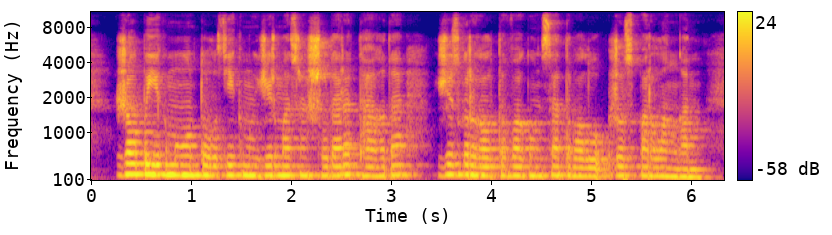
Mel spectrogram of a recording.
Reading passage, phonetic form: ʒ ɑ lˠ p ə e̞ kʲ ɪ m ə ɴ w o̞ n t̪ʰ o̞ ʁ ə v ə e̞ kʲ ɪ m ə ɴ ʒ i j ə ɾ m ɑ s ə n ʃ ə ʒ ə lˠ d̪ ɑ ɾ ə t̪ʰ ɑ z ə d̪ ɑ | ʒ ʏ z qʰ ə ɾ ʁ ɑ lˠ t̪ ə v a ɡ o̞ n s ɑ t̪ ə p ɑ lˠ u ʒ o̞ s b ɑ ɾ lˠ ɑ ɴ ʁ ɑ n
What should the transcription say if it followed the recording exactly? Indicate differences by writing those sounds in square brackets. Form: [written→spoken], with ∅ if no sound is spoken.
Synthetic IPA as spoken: ʒ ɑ lˠ p ə e̞ kʲ ɪ m ə ɴ w o̞ n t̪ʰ o̞ ʁ ə [v→z] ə e̞ kʲ ɪ m ə ɴ ʒ i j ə ɾ m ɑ s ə n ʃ ə ʒ ə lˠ d̪ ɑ ɾ ə t̪ʰ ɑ [z→ʁ] ə d̪ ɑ | ʒ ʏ z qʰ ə ɾ ʁ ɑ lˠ t̪ ə v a ɡ o̞ n s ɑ t̪ ə p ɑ lˠ u ʒ o̞ s [b→p] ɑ ɾ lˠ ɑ ɴ ʁ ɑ n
